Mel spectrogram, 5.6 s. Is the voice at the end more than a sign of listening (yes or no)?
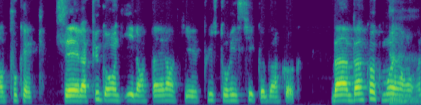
no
